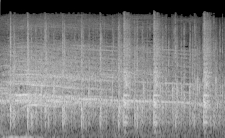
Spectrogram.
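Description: A crowd applauds steadily throughout, welcoming a six-year-old child singer from Albarè near Lake Garda. The applause is a dense wash of many hands clapping at even loudness, with a few sharper individual claps popping out near the end.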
